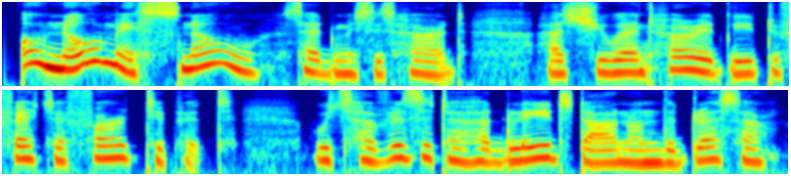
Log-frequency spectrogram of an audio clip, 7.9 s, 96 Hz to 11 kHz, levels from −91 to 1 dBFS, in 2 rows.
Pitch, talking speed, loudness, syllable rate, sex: 225 Hz, 190 wpm, -17 LUFS, 4.6 syllables/s, female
